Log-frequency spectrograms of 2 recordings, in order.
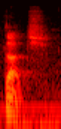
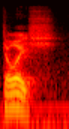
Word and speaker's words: Deutsch: oh it's the huge not Dutch or whatever that douche douche yes thank you finally see I just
